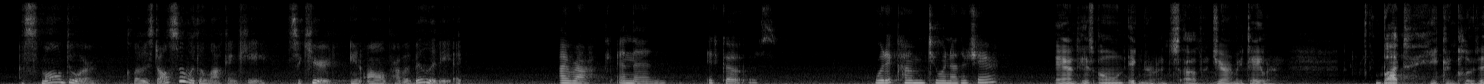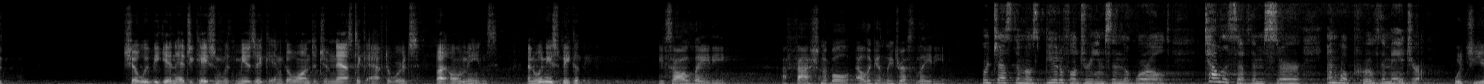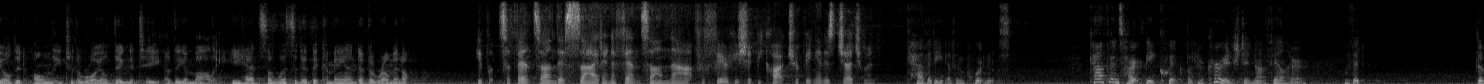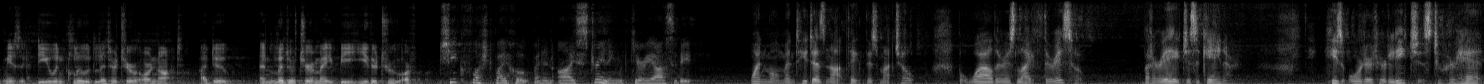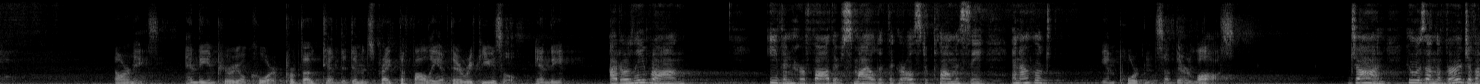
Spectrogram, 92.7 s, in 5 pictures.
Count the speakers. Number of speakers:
8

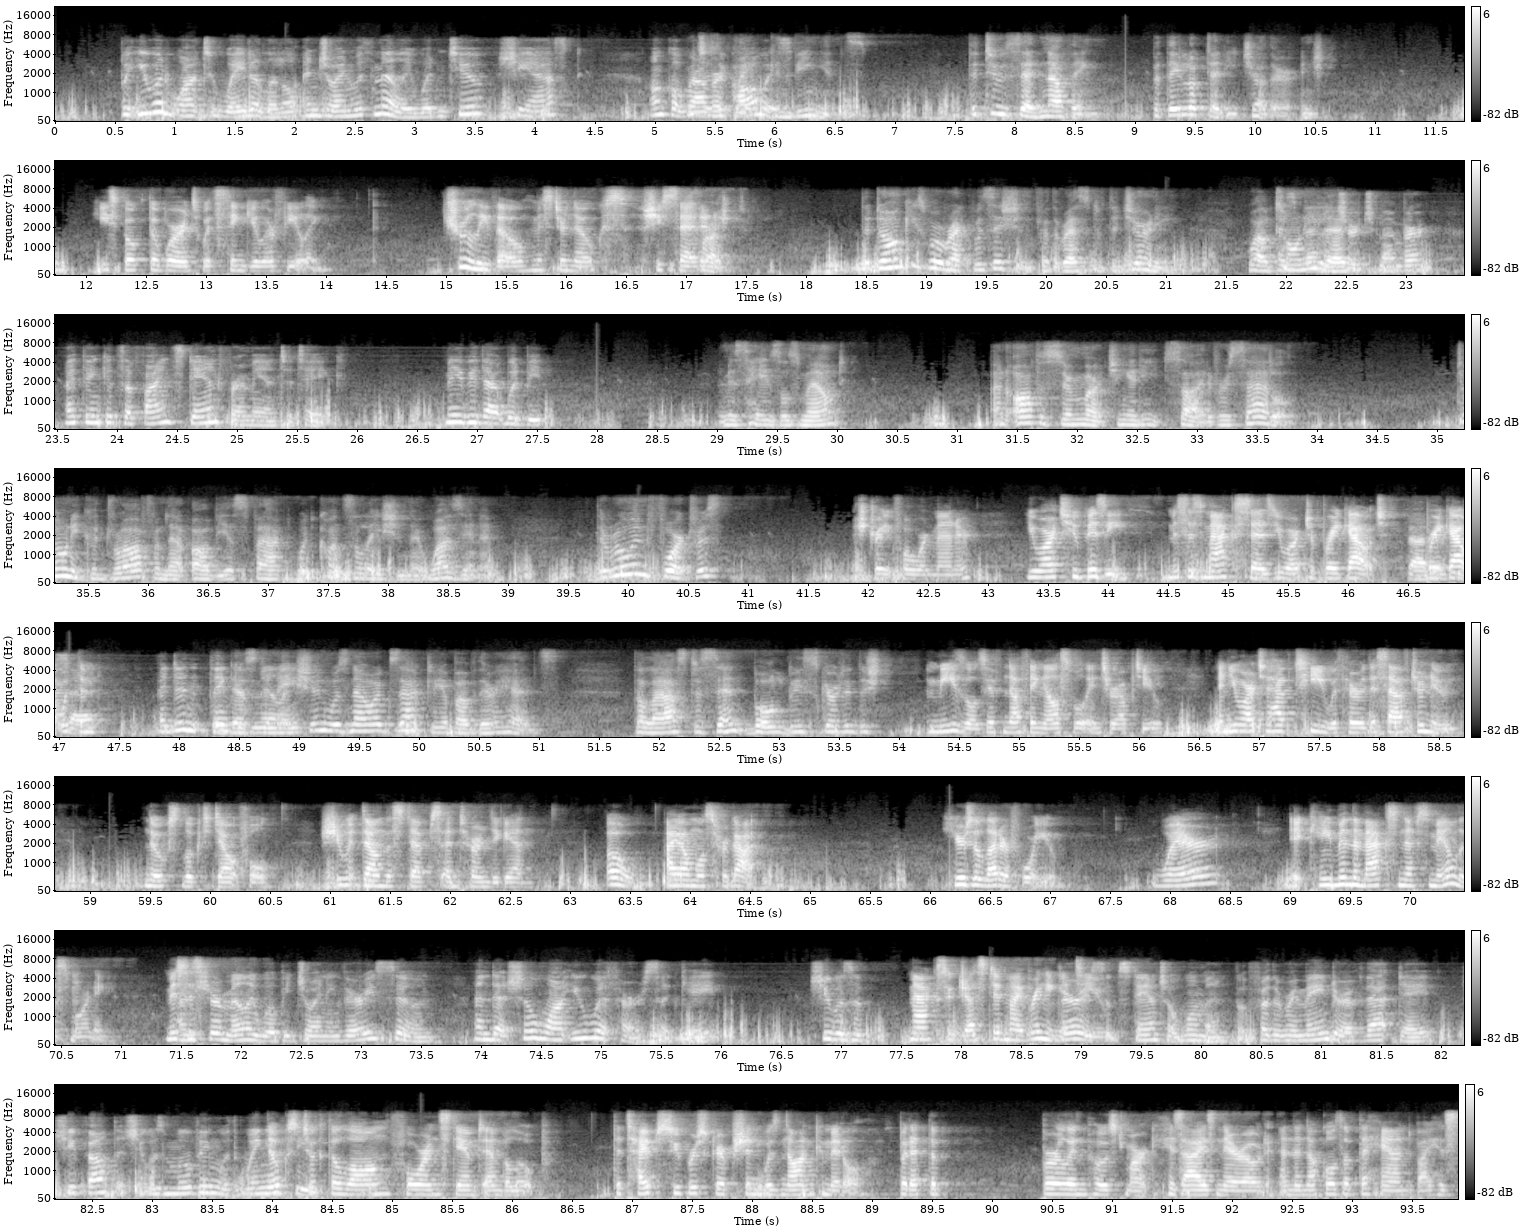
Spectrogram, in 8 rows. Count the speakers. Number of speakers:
3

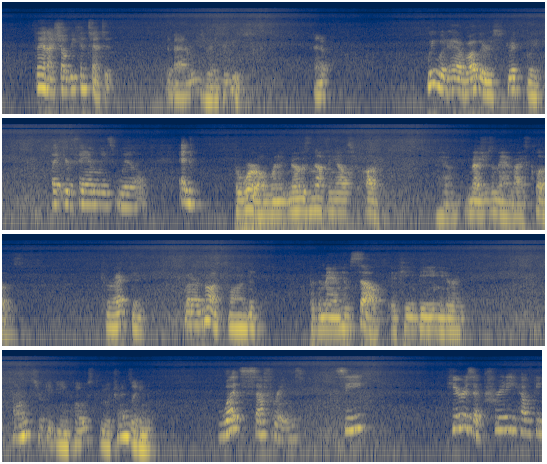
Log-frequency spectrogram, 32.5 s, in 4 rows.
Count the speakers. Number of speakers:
5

